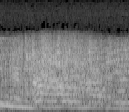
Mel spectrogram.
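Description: A Porsche sports car engine revs loudly and steadily, its pitch sliding and rising as it accelerates, with a constant throaty roar filling the whole moment.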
